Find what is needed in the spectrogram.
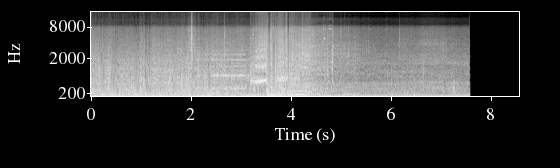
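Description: Dashcam recording inside a moving car: a loud, steady low rumble of engine and road. A sharp click comes about two seconds in, then a loud noisy burst with short squeal-like tones between about three and four and a half seconds in, as another car comes right alongside. The sound cuts off suddenly near the end.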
